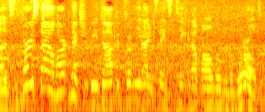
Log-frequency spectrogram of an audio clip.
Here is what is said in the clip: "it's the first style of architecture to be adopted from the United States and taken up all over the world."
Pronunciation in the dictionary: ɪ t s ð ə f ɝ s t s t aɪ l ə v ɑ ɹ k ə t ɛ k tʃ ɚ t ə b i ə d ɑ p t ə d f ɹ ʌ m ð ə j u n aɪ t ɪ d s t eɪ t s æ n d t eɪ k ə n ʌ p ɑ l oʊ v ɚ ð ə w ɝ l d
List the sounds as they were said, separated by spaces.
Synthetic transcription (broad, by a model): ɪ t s ð ə f ɝ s s t aɪ l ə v ɑ ɹ k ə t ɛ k ʃ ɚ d b i ə d ɑ p t ə d f ɹ ʌ m ð ə j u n aɪ t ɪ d s t eɪ t s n t eɪ k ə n ʌ p ɑ l oʊ v ɚ ð ə w ɝ l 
